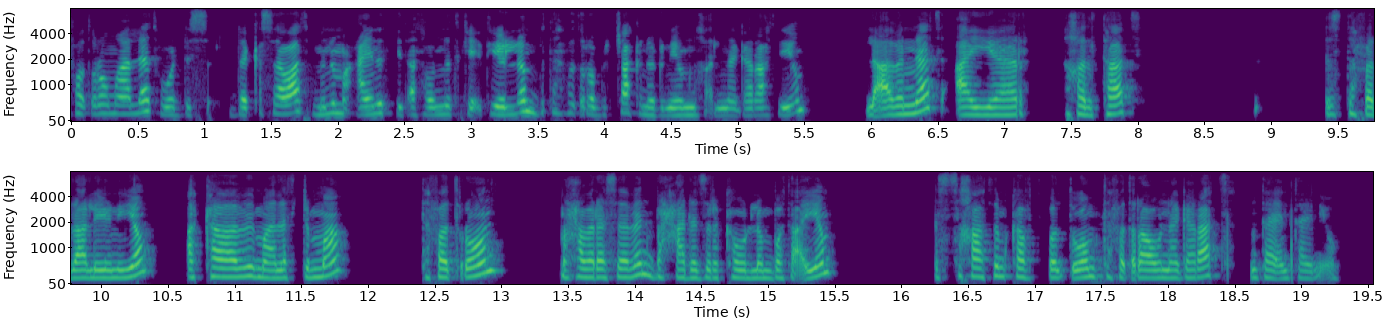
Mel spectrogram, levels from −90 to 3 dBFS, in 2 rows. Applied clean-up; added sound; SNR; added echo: none; none; none; none.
